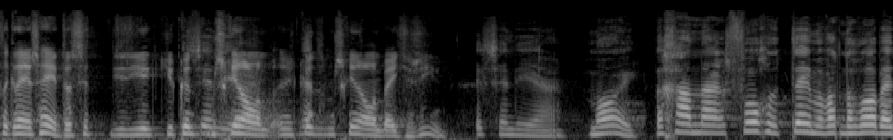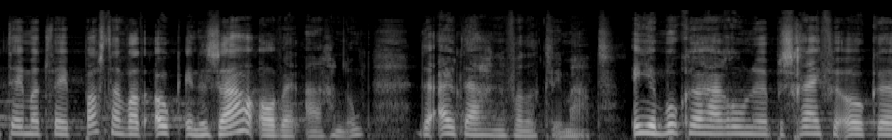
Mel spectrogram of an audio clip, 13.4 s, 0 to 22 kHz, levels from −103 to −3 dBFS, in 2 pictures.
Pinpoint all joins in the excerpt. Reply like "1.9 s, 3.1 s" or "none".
4.8 s, 11.4 s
